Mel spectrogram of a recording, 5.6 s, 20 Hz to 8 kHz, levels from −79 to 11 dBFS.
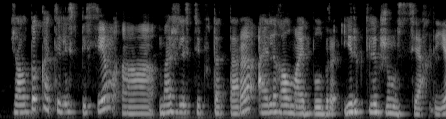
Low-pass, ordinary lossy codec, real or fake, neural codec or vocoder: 7.2 kHz; none; fake; vocoder, 44.1 kHz, 128 mel bands every 256 samples, BigVGAN v2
